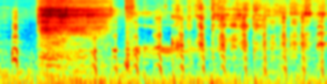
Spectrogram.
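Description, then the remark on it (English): A woman's loud fart in a library lasts about a second as one raspy, noisy blast, followed by people talking and giggling. “She's shocked by her own fart. That was louder than she expected.”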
